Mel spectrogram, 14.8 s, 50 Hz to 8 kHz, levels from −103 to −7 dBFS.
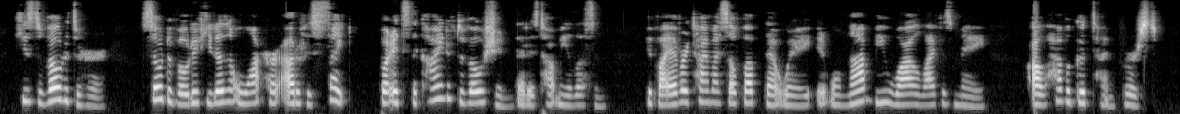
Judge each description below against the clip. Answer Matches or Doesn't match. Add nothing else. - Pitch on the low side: Doesn't match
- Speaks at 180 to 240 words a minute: Matches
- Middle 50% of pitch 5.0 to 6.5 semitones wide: Doesn't match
